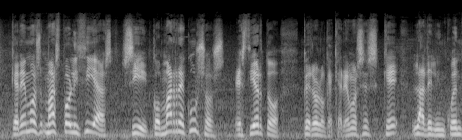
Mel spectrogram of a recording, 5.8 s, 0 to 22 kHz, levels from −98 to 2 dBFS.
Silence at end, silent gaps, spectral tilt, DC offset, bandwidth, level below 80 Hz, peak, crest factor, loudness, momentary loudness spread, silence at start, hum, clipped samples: 0 s; none; -4 dB/octave; under 0.1%; 13.5 kHz; -52 dBFS; -2 dBFS; 18 dB; -20 LUFS; 5 LU; 0 s; none; under 0.1%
